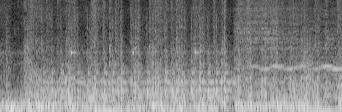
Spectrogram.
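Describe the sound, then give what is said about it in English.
An old Escort car engine runs loud, its rough, uneven chugging stuttering and dipping as it misfires, not giving enough power to drive a hydraulic pump, with no voices over it. “They're being let down by that old Escort engine. It's misfiring and not giving enough power to drive that hydraulic pump.”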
